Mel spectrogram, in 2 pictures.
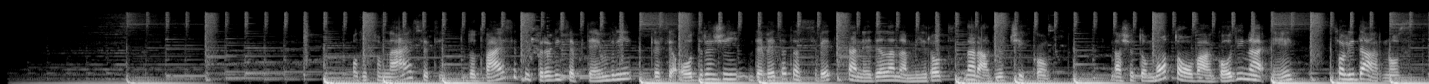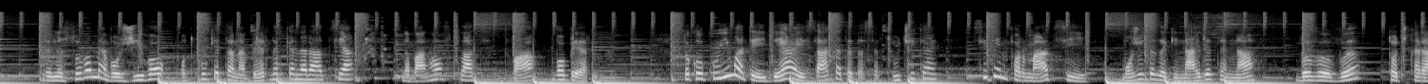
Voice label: Jingle Mazedonisch

